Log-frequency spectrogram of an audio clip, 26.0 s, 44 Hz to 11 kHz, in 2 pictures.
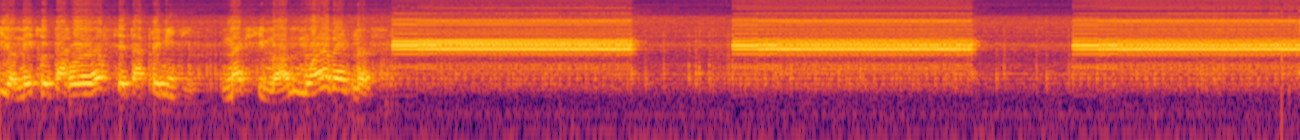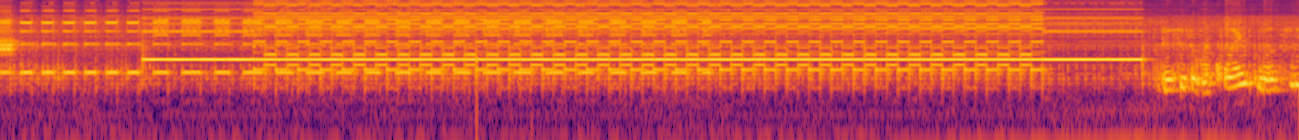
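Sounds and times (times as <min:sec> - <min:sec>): rapid electronic beeping: 0:13.0 - 0:23.5
steady high alert tone: 0:14.4 - 0:24.4.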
